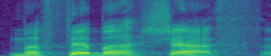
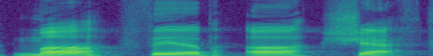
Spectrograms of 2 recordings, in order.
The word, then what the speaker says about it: Mephibosheth: Mephibosheth, okay? You pronounce that. I got the pronunciation on the screen. Mephibosheth.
